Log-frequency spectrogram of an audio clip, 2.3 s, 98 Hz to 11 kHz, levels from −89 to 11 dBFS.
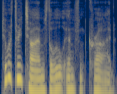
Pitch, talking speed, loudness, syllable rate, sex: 125 Hz, 205 wpm, -17 LUFS, 4.8 syllables/s, male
